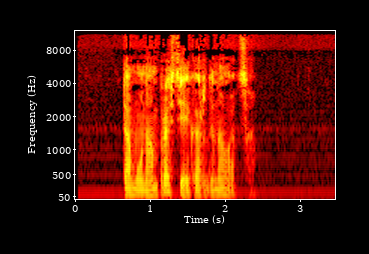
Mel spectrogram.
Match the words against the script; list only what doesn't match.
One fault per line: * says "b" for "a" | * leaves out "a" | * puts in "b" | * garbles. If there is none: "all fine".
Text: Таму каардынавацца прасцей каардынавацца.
* says "нам" for "каардынавацца"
